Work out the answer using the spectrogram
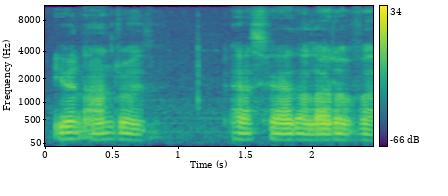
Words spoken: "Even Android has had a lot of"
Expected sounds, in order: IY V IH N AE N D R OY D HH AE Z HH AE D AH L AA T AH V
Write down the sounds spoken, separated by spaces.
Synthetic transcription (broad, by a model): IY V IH N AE N D R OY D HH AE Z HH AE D AH L AA T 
